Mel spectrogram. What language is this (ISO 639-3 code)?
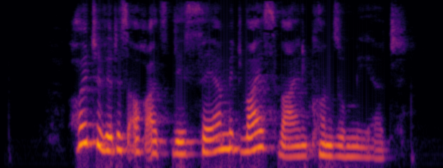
deu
